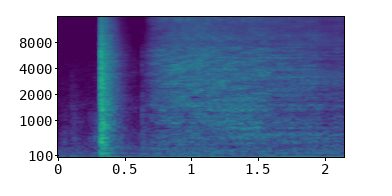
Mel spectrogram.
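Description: Rail-style paper trimmer: the blade head clicks down once, then slides along its rail across cardstock with a steady rubbing, scraping sound.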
